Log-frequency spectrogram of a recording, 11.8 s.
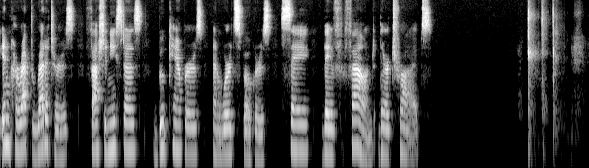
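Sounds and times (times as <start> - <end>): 
speech: 0.0 - 8.7
audience finger snapping: 10.6 - 11.2.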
